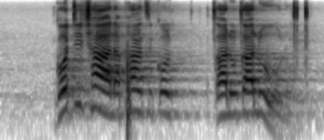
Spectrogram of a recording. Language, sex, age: Xhosa, male, 24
